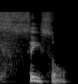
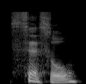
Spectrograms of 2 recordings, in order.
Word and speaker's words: Cecil: whatever you want to the man's name is Cecil all right not Cil he's not English he's Cecil all your all your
